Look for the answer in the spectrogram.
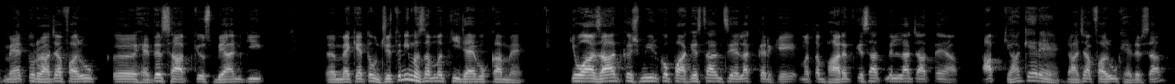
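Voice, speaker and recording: A man from Pakistan comments on political news for his vlog. He speaks at a middle pitch and presses hard on key points. Short filler pauses break up his sentences. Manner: emphatic, with hesitant filler pauses.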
